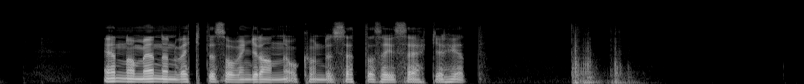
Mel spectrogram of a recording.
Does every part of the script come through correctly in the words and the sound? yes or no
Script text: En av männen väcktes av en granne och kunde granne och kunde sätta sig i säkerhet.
no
